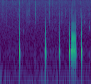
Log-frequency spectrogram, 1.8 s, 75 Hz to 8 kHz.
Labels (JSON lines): {"label": "biophony, knock croak", "recorder": "SoundTrap 300"}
